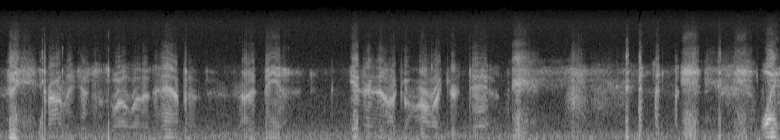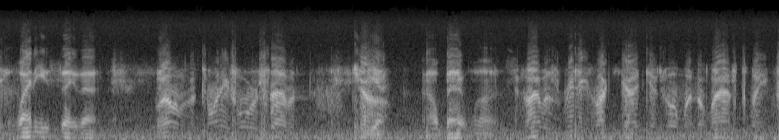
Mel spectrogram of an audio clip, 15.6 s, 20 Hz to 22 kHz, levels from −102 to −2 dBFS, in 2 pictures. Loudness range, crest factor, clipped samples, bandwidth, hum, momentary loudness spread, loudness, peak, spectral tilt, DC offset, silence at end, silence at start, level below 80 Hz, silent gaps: 3 LU; 22 dB; under 0.1%; 17 kHz; none; 11 LU; -36 LUFS; -16 dBFS; -4.5 dB/octave; under 0.1%; 0 s; 0 s; -54 dBFS; none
